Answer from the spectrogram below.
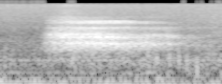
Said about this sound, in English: Again, deep breath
